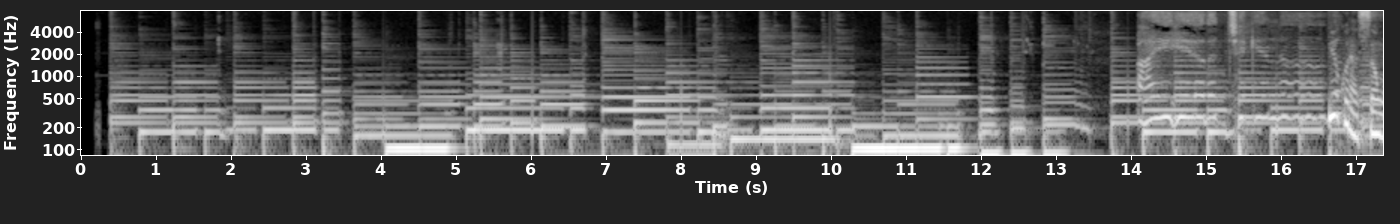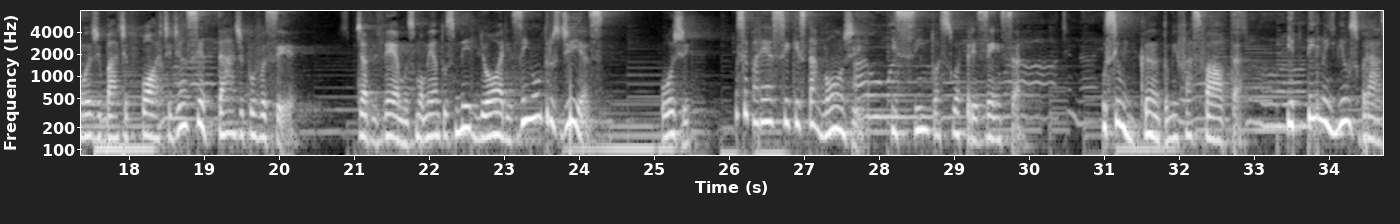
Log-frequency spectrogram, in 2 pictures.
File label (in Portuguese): Romântica Com Saudades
